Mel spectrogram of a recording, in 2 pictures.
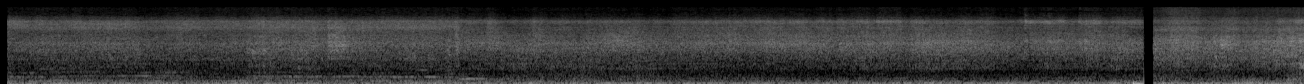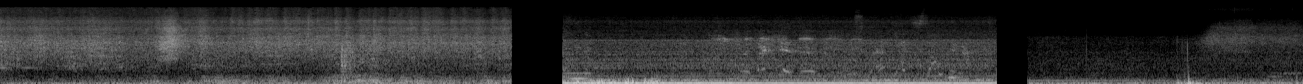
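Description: Water from a fire hose hissing steadily onto a burning patch of brush, with scattered faint crackles. Near the end a much louder low rumble takes over for about four seconds.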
